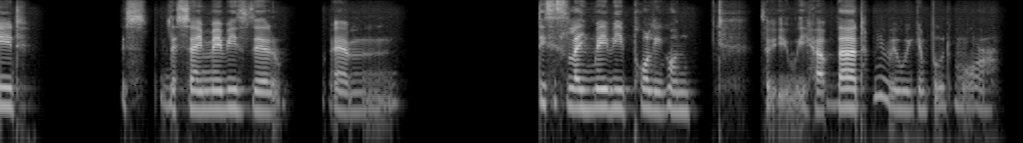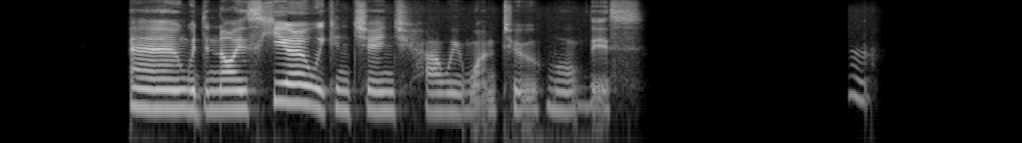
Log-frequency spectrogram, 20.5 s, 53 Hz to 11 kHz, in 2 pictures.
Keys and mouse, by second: 2.6 click, 4.6 click, 8.1 click, 9.2 click, 10.9 click, 12.5 click, 13.6-15.7 drag, 16.3-20.4 drag.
